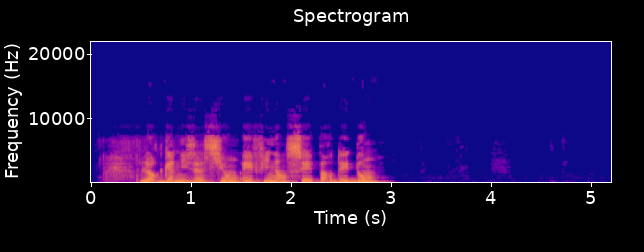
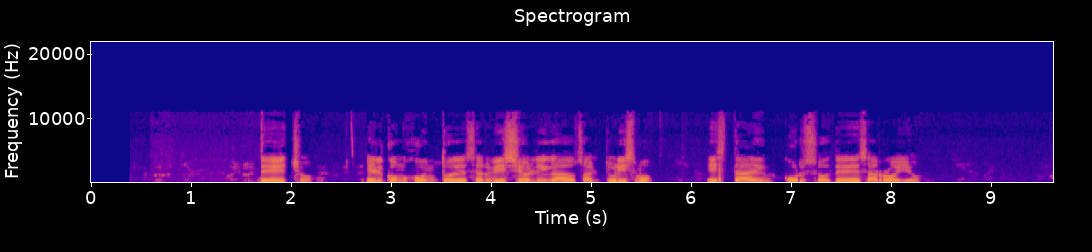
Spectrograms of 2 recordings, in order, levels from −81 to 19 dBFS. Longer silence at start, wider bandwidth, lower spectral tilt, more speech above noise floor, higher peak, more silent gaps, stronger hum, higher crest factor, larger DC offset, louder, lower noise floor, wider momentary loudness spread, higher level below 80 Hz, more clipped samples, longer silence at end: second, 0.15 s vs 1.65 s; second, 9.4 kHz vs 11.5 kHz; first, -4 dB/octave vs -1.5 dB/octave; first, 58 dB vs 48 dB; about the same, 0 dBFS vs 0 dBFS; neither; neither; about the same, 16 dB vs 14 dB; neither; about the same, -13 LUFS vs -13 LUFS; first, -71 dBFS vs -61 dBFS; about the same, 6 LU vs 7 LU; first, -48 dBFS vs -68 dBFS; neither; first, 2.25 s vs 1.35 s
